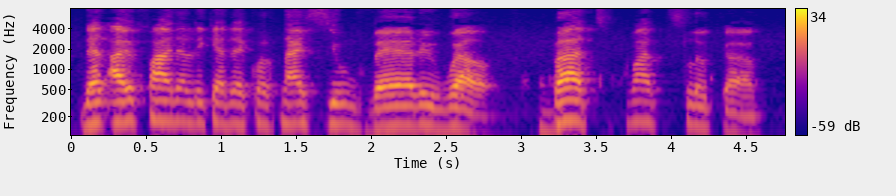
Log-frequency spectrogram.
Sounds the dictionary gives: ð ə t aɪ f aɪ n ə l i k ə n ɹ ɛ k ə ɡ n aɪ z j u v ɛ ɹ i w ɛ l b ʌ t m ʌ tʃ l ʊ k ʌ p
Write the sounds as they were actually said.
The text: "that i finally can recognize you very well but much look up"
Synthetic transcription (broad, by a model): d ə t aɪ f aɪ n ə l i k ə n ɹ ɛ k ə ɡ n aɪ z j u v ɛ ɹ i w ɛ l b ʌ t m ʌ s l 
